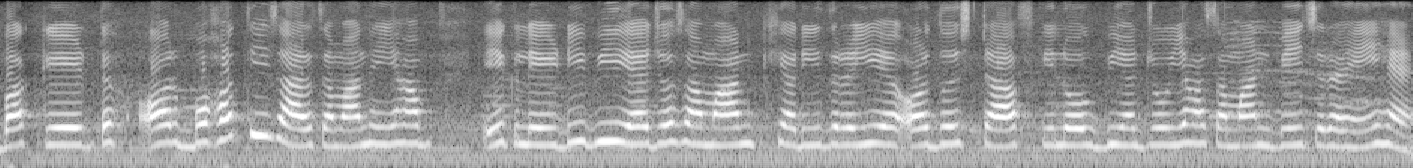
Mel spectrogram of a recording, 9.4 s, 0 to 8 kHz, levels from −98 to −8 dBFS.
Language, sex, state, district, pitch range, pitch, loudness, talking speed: Hindi, female, Madhya Pradesh, Katni, 285-310 Hz, 295 Hz, -11 LUFS, 190 wpm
